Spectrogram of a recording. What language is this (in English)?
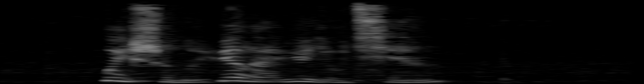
Chinese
